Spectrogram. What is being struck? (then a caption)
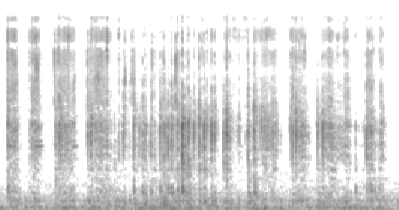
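Faux leather snowman door hanger. Long nails tap and scratch across the face and hat of a flat faux leather snowman door hanger lying on a table. The result is a quiet, steady run of dry, bright scratching bursts with soft, short clicking taps scattered between them.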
